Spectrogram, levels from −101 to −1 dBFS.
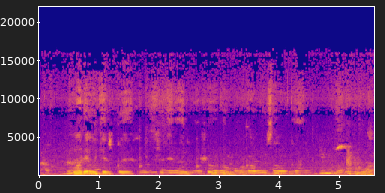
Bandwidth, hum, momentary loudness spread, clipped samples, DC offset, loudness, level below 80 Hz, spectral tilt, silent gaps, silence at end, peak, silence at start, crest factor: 16.5 kHz; none; 18 LU; under 0.1%; under 0.1%; -19 LUFS; -50 dBFS; -5.5 dB/octave; none; 0 s; -2 dBFS; 0.05 s; 18 dB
